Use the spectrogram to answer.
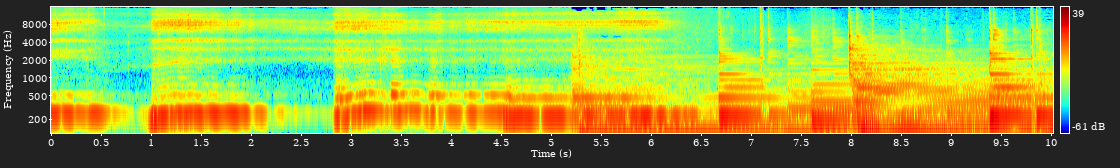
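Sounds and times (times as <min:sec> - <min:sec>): woman humming a melody: 0:02.9 - 0:06.6.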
